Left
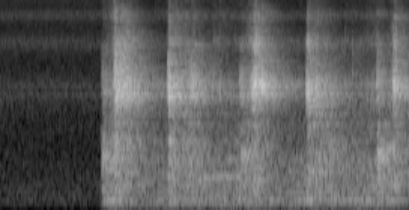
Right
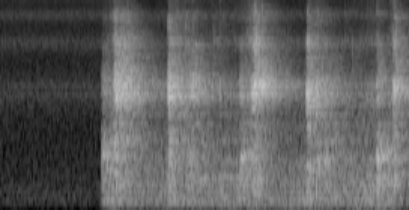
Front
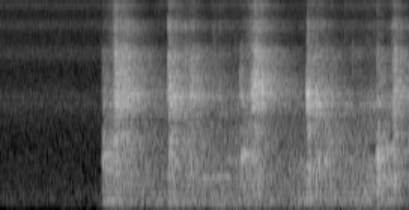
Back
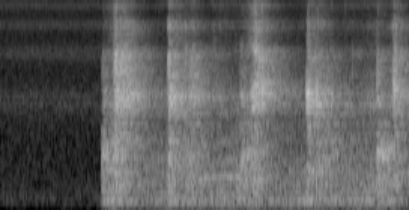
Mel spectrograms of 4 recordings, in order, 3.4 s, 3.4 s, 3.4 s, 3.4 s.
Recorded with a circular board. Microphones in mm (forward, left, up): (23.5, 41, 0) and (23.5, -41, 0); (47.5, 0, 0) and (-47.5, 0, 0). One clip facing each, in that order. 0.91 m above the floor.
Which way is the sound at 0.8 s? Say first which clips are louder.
Even, back 1 dB; 170° right.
